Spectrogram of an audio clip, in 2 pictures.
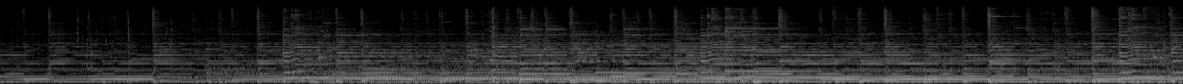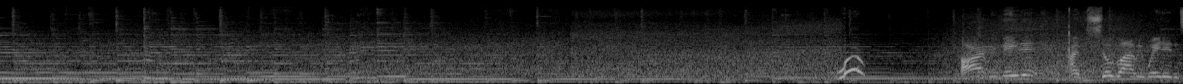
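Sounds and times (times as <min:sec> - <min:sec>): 
rushing waterfall roaring: 0:00.4 - 0:23.6
rising chirp-like call: 0:20.2 - 0:20.6
speech: 0:21.5 - 0:23.6.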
